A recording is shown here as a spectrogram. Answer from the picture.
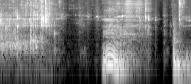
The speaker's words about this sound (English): And I'll have to pour a little bit more wine for that.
